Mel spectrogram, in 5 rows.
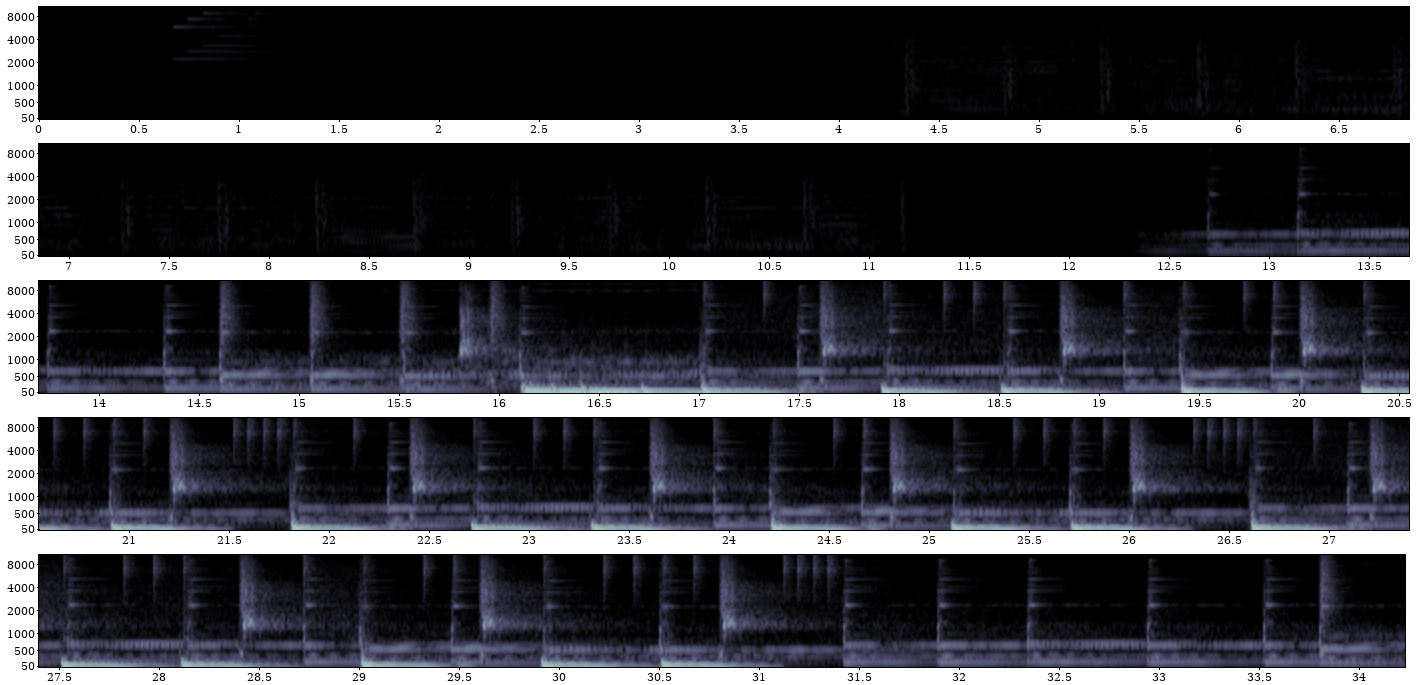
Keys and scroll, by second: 15.3 Tab, 25.5 ctrl+b, 30.6 Tab.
